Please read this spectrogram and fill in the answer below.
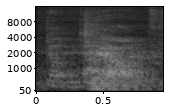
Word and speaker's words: doubt: It is a silent word, so we have to read O-U-T. Doubt. Once again, doubt. Okay.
